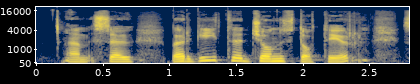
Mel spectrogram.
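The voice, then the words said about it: Put-on Icelandic accent. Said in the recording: “it's my best Icelandic accent.”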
